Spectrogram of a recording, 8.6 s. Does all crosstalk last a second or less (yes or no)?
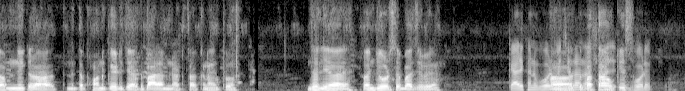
yes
